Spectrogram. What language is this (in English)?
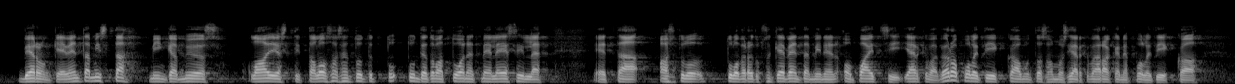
Finnish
